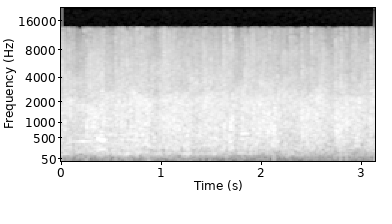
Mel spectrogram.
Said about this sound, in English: If you clap every challenge, I don't think we'll ever get in the show.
